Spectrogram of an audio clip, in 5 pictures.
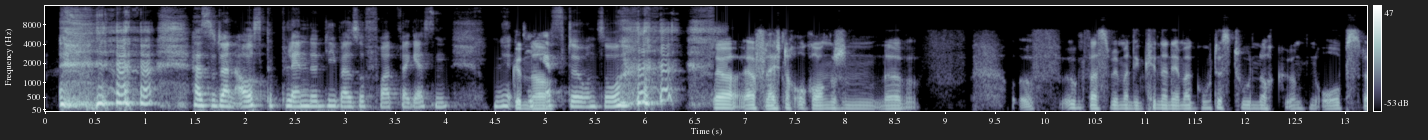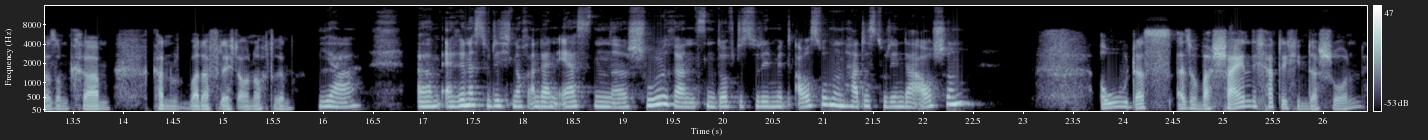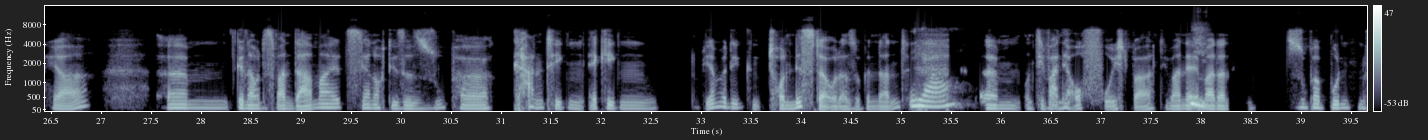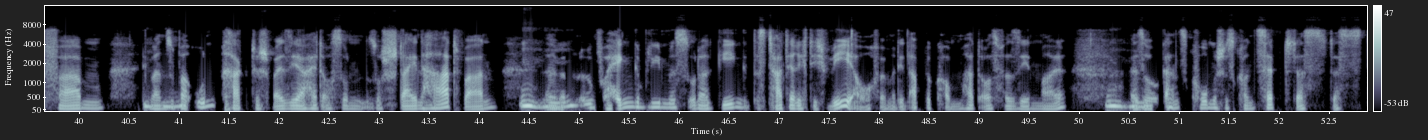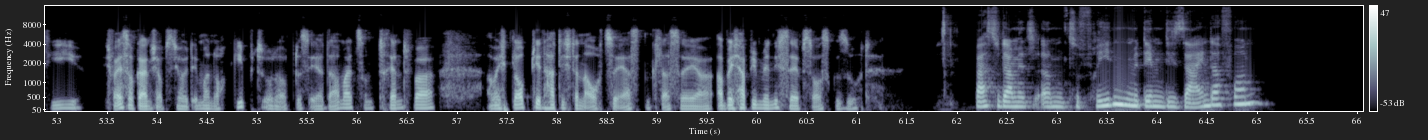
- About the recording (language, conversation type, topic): German, podcast, Kannst du von deinem ersten Schultag erzählen?
- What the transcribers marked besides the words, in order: laugh; laugh; stressed: "Tornister"; other noise; stressed: "weh"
